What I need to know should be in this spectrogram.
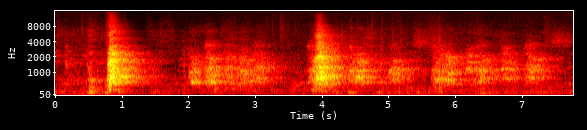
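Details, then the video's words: Two pet dogs playing tag together in their daily play; one chases and outruns the other. Sharp broadband barks and yips at about one and four seconds, with softer growly vocal bursts in between. "Our dogs play tag"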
